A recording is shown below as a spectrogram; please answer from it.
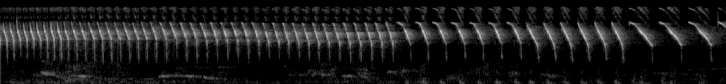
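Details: Canary delivering a long, very fast trill that gradually slows into distinct sharp descending notes, with faint low sounds in the background; song to stimulate canaries to mate.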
